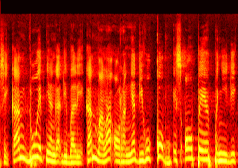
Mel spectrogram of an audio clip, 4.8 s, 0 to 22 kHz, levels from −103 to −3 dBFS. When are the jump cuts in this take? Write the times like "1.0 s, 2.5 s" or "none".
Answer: 3.5 s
